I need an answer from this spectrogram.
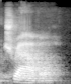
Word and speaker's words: travel: Compared with an sound for travel, travel. Now the TR at the front has the same pronunciation. It comes across as like a CHR, travel, travel, and trouble, okay?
